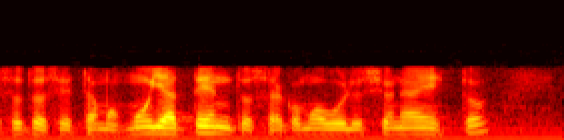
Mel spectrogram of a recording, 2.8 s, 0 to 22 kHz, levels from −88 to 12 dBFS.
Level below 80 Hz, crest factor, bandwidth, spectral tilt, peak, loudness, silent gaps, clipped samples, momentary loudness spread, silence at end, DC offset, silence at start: -50 dBFS; 20 dB; 3.8 kHz; -8 dB/octave; -4 dBFS; -24 LUFS; none; under 0.1%; 12 LU; 0.15 s; under 0.1%; 0 s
